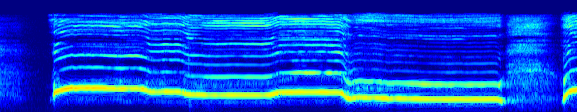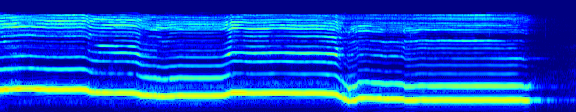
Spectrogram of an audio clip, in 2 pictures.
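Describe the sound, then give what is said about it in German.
A dog, Hatze, howls along to music playing on a car radio, in two long, loud, sustained bursts split by a short breath, its pitch rising and dropping in stepwise slides, with no voices present. “Die Hatze hebt die Schnauze, kippt die Ohren zur Seite und legt los.”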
